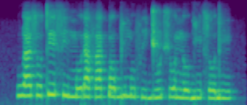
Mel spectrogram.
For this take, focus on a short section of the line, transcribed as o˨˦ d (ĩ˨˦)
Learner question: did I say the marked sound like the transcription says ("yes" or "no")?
no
